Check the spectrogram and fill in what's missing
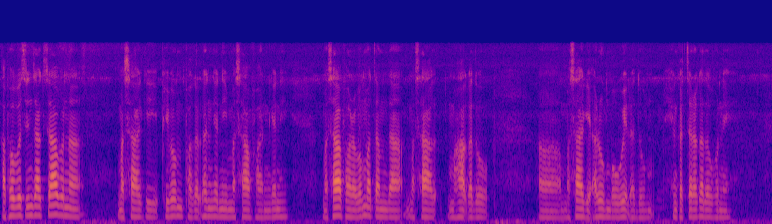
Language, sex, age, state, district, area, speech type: Manipuri, male, 45-60, Manipur, Tengnoupal, rural, spontaneous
